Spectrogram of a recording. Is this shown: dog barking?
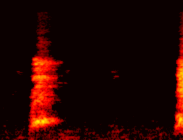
yes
